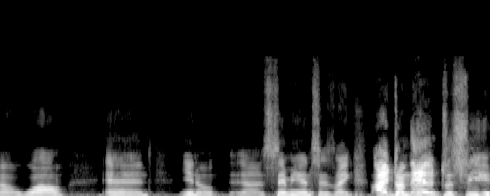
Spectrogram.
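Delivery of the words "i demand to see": put-on heavy Russian accent, very high-pitched and loud. Held in a back room after passports are taken, Simeon speaks up: imitating Simeon's Russian accent. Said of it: "in this thick Russian accent that he's got".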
